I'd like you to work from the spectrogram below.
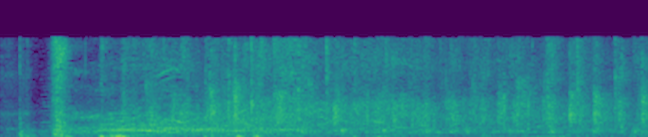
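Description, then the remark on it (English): Audience applause after a magic trick in which a volunteer held up a chosen word, a steady wash of many overlapping claps that holds at an even level for several seconds, with faint murmuring voices mixed into the crowd noise. “Thank you for those who clapped.”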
